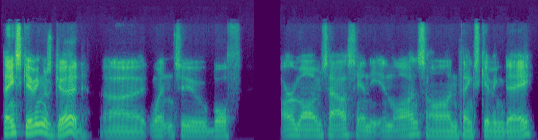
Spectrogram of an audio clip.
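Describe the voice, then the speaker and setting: A man's voice: on the low side, unhurried, dry recording, clean studio sound. An American man co-hosting a casual chat, talking in a rambling, slangy way. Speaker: podcast co-host.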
